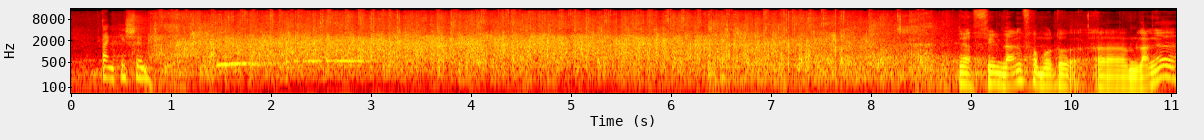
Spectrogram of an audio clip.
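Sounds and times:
audience applauding: 0.8 - 8.9.

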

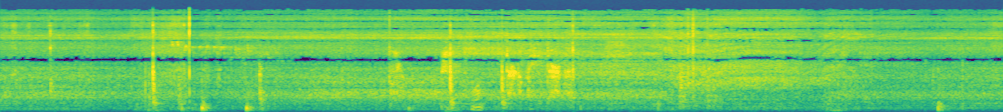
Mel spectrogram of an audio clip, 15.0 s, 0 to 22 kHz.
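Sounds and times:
propane torch hissing: 0.0 - 15.0
light taps and knocks: 2.2 - 4.1, 14.0 - 14.3.

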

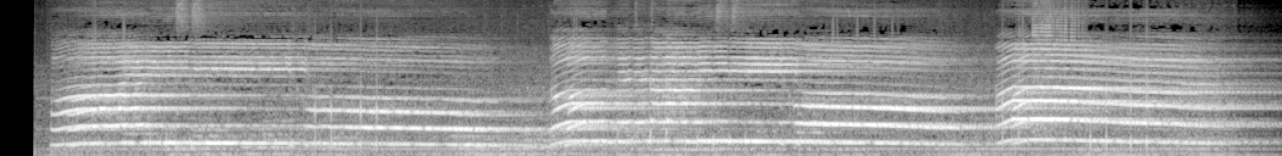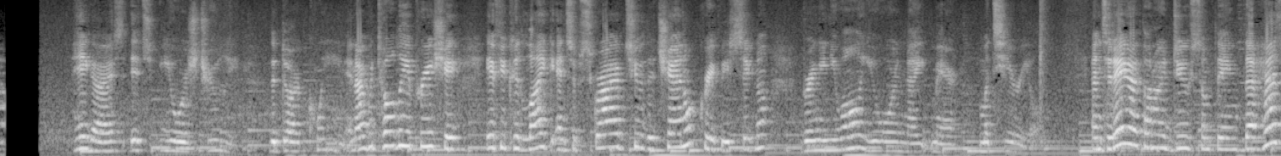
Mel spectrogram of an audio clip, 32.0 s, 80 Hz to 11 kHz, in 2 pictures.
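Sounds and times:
wordless vocal chant: 0.6 - 16.1.

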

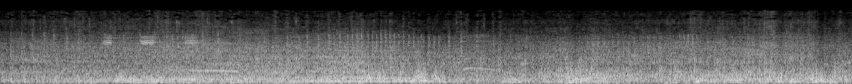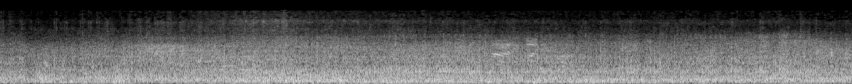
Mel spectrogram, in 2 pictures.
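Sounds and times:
motorcycle engine running: 0.0 - 12.3
scooter engines: 0.0 - 17.0
wind buffeting microphone: 0.0 - 17.0.

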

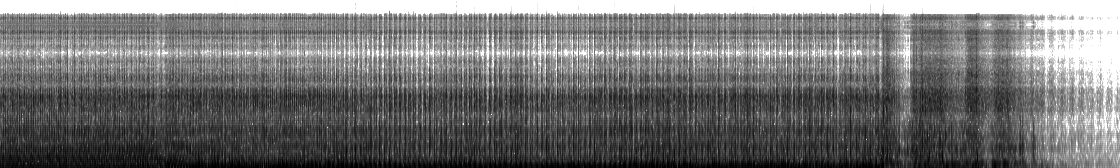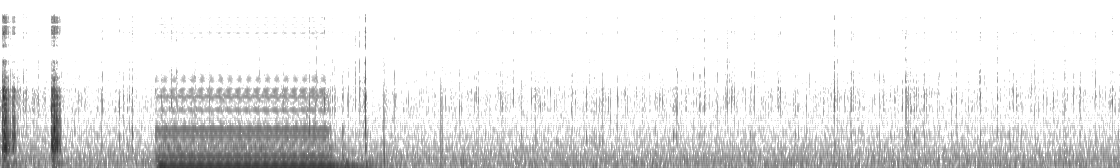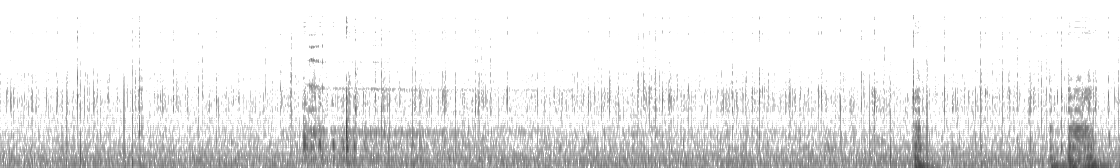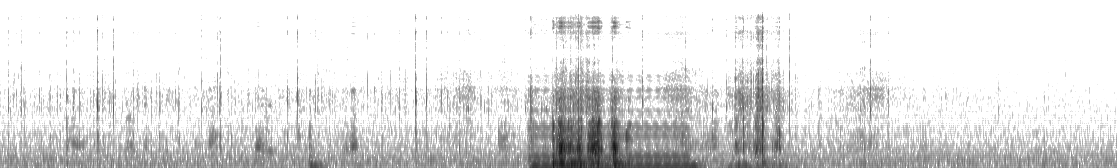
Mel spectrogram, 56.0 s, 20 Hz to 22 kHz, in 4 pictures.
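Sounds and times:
model aircraft motor and wind: 0.0 - 13.6
steady pitched hum: 0.0 - 14.2, 15.9 - 18.7, 48.6 - 51.4
clicks: 17.6 - 19.7, 28.8 - 51.9.

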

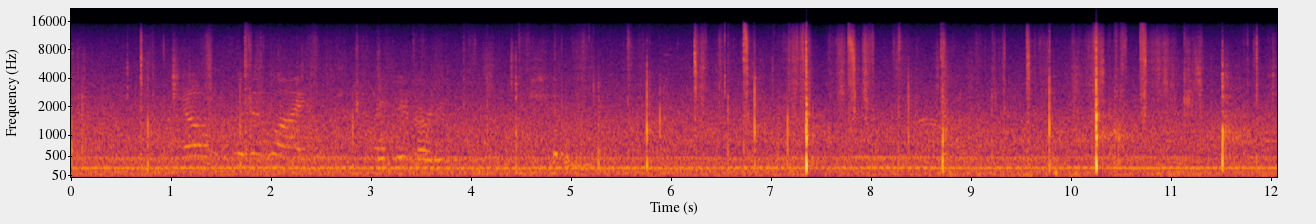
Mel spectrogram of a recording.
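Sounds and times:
low hum: 0.0 - 12.0
racquet striking tennis ball: 5.3 - 10.9.

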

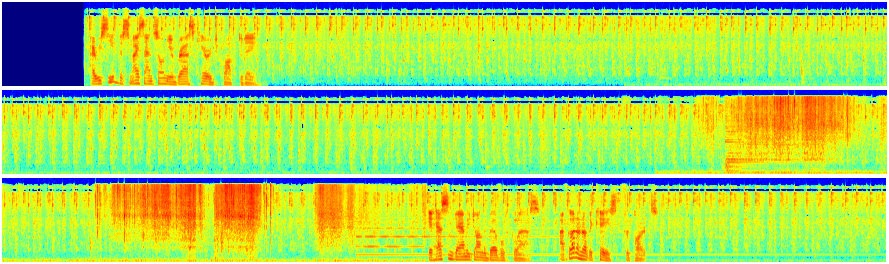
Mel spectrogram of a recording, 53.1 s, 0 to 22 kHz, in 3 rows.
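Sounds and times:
clocks ticking: 1.7 - 33.9, 34.7 - 39.4, 42.6 - 53.0
low hum: 30.8 - 44.0.

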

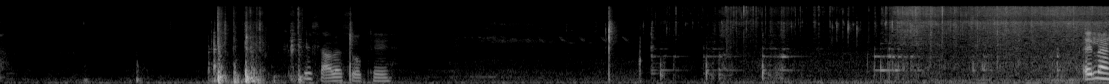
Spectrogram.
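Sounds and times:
vegetables sizzling in oil: 6.6 - 11.0.

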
